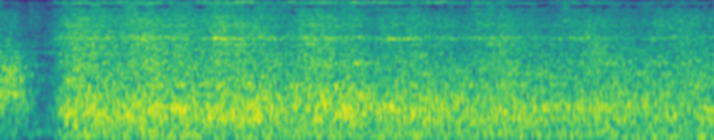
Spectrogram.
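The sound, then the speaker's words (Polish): A Chicago Blue Line metro train at a station on the O'Hare airport route: a loud, steady rumble with airy hiss that begins after a brief quieter moment and holds without voices. “Jestem na stacji, dojazd na lotnisko O'Hare jest całkiem łatwy. Blue Line do centrum.”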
